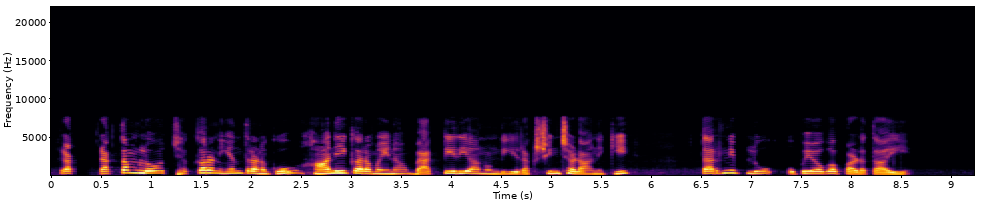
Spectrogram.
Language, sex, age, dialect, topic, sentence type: Telugu, female, 31-35, Central/Coastal, agriculture, statement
